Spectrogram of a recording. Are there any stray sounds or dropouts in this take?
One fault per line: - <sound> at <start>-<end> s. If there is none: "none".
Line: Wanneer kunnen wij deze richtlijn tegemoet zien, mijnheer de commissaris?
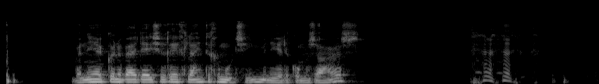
- laugh at 4.7-5.4 s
